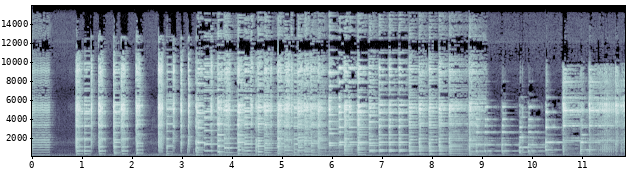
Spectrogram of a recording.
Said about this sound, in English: So the timer was going to go off and didn't want to say any more. That's what happened there.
